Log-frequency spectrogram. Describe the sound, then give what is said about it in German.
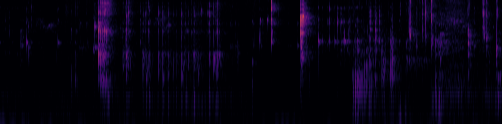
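Slurping from a drink with lots of ice cubes, with quiet wet sips and small crunchy clicks and clinks scattered over a few seconds. No one speaks. “ein paar Trinkgeräusche oh ja. machen, damit das auch mhm. klar ist, dass wir was. Schön schlürfen.”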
